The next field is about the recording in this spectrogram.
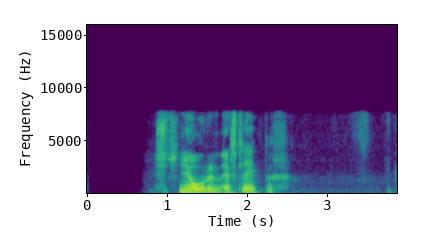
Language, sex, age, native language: Icelandic, male, 20-29, Icelandic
